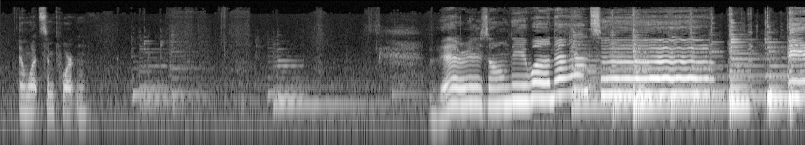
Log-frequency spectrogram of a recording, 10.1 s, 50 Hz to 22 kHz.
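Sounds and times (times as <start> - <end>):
ukulele chords strummed: 1.6 - 2.6, 3.3 - 4.4, 5.6 - 10.0.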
